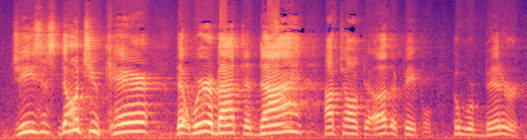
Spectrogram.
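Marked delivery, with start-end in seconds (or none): 0.1-3.0 loud, high pleading cry; lightly voiced panicked disciple crying to Jesus; desperate plea. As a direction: beg for rescue in alarm. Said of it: "voicing the frightened disciples".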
